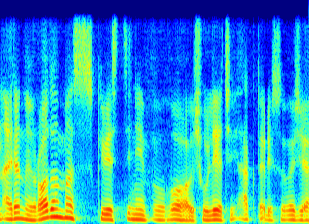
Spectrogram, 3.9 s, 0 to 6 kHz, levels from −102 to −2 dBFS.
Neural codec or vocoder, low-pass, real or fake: codec, 16 kHz, about 1 kbps, DyCAST, with the encoder's durations; 5.4 kHz; fake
